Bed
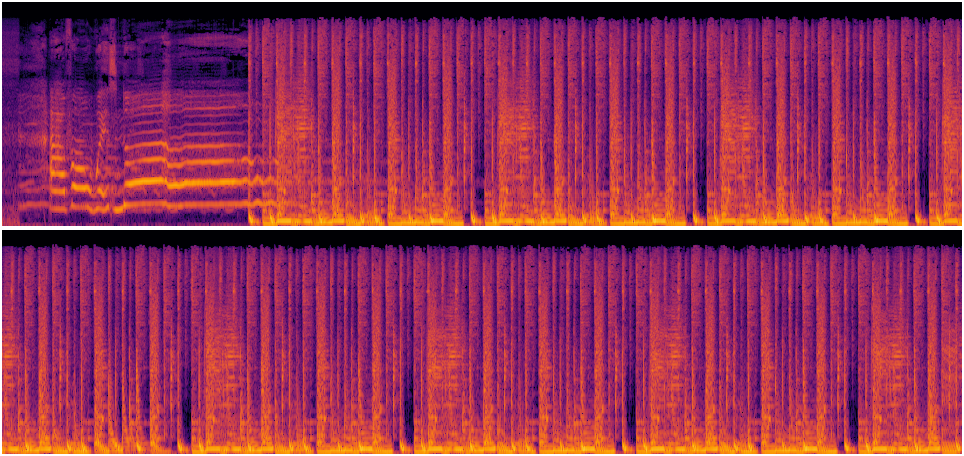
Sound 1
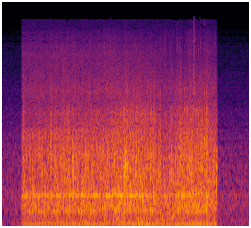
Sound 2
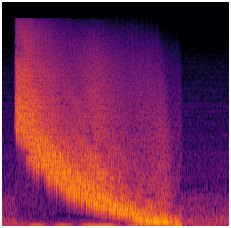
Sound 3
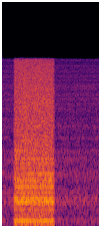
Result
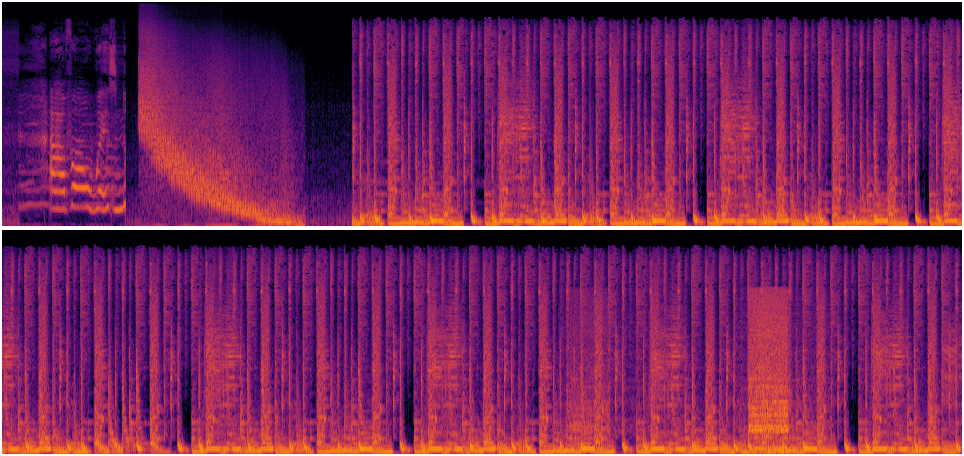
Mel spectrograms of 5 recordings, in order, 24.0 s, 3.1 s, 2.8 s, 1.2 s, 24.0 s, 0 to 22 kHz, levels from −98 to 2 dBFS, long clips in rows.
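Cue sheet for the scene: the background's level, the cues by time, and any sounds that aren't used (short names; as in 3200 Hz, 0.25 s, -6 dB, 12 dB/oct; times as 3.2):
bed -8 dB
1.54 replace with 2 -15 dB + sample leveller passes 2
18.95 add 3 -6 dB + compressor, threshold -30 dBFS
21.18 add 3 -3 dB
not used: 1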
